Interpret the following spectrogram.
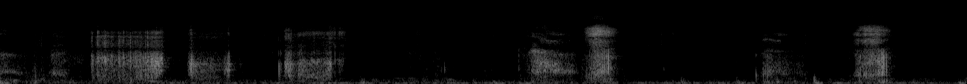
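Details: Several strong sneezes from a congested male, induced with toilet paper, with breathy build-ups and sniffs between them in a quiet room; ordinary sneezing.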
